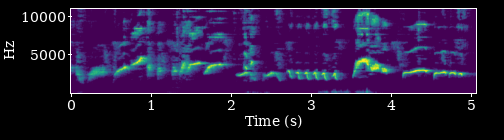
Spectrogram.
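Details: Wambi bird in full, lively song: rising whistled phrases, then a fast trill of rapid repeated notes, sweeping up again into clear whistles, with faint low thumps in the background.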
